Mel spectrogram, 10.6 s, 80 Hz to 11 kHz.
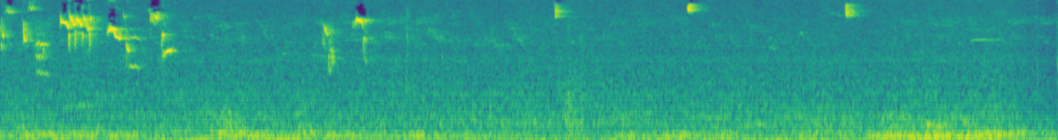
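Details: Black-faced bunting perched about 3 m away at Settsu Gorge, northern Osaka, calling: thin, sharp high 'tsip' notes, a quick flurry then single notes every second or two, over a steady low rush of water and hum.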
